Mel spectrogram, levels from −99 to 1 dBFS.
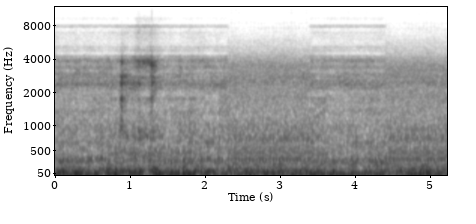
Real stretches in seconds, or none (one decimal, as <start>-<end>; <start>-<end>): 2.3-3.4; 4.4-5.2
